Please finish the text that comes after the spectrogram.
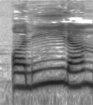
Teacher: मीम के ऊपर तशदीद है, यहाँ पे गुन्ना अदा करेंगे।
